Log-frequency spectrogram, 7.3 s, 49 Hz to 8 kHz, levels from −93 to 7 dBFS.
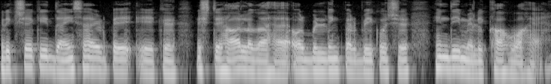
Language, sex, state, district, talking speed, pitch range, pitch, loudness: Hindi, male, Delhi, New Delhi, 155 wpm, 105-115 Hz, 110 Hz, -17 LUFS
